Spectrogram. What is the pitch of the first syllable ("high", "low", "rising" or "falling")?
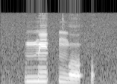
high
